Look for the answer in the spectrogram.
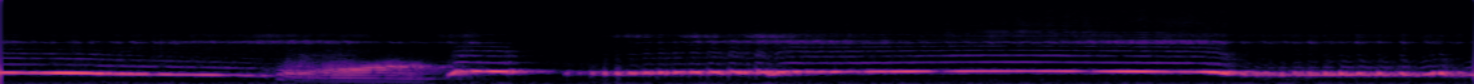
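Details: Puter pelung, a long-voiced Indonesian barbary dove type, used as a lure recording: a sustained, steady low coo held for several seconds, broken near the start by a brief rough, wavering cough-like sound, then continuing evenly before a slightly rougher ending.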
